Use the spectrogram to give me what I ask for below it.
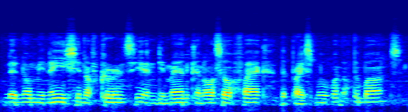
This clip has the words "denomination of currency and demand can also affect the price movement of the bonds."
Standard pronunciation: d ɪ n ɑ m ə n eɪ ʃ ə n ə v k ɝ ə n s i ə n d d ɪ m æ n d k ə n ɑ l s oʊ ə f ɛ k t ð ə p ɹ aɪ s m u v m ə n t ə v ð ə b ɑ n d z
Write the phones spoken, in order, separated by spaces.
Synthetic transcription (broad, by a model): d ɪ n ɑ m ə n eɪ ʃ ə n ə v k ɝ ə n s i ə n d d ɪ m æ n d k ə n ɑ l s oʊ f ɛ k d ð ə p ɹ aɪ s m u v m ə n t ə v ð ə b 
